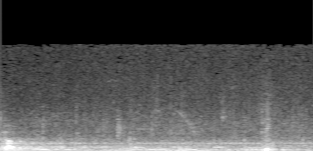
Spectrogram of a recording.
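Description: A pause in amplified speech: faint background with a soft, low bird call in the middle, and a short click near the end.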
